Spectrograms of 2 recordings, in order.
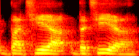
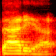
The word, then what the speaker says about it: Bhatia: I also had to make sure I had to get Akshay Bhatia right, and I didn't say Badia or something, which I usually do.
